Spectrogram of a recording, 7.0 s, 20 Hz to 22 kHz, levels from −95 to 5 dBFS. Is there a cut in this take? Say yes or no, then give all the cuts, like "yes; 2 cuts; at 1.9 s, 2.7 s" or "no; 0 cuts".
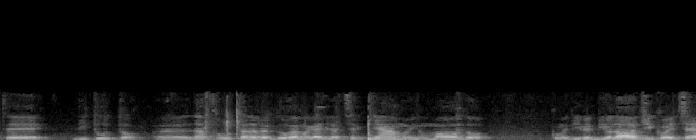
no; 0 cuts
